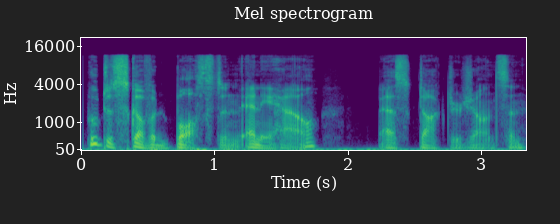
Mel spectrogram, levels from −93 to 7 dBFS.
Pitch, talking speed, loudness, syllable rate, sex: 100 Hz, 125 wpm, -22 LUFS, 5.8 syllables/s, male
